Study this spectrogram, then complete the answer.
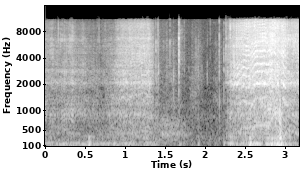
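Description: A drill bores into a wooden speaker baffle during a speaker installation, giving a close, loud grinding and rubbing with a pause midway before the bit bites in harder and louder.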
